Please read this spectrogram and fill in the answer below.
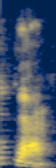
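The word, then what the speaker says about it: qualm: होंगे नेक्स्ट है दोस्तों क्वाम क्वाम में गौर करिए एल लिखा है जो कि साइलेंट होता है क्वाम में एल लिखा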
